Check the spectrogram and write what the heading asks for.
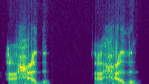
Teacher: عین ہا وسط حلق سے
